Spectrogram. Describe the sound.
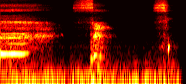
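Breath drawn in during a guided breathing exercise: after a voice speaks briefly, two airy, breathy inhalations follow, separated by a short pause.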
